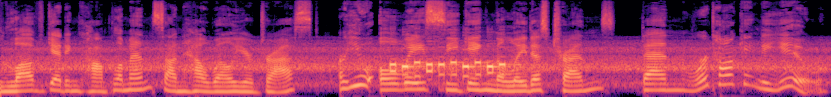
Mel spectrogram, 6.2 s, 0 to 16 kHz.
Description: DTMF, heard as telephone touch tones, dialled by machine, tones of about 40 ms, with speech in English. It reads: 0430561675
